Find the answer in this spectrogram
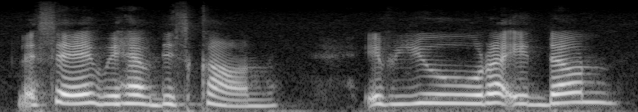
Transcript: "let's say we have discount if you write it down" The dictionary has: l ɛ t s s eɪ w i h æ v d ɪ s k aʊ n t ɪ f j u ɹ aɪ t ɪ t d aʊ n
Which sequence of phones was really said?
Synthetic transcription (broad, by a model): l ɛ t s s eɪ w i h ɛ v d ɪ s k aʊ n t ɪ f j u ɹ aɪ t ɪ t d aʊ n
